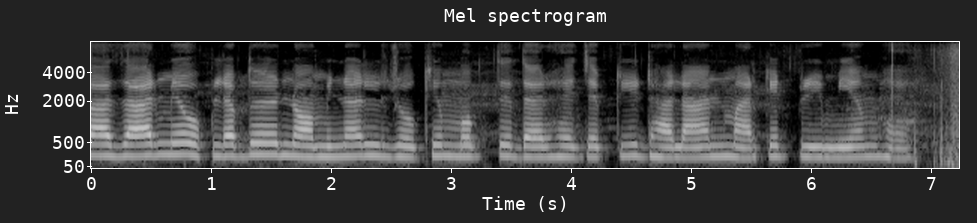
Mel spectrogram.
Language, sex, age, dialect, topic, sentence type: Hindi, female, 25-30, Kanauji Braj Bhasha, banking, statement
